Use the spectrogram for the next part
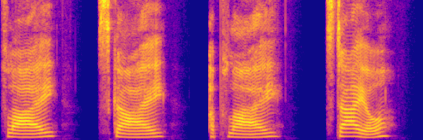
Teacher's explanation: they close a bit when moving to the the I position the tongue is relaxed and it moves from a flat to high position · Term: eye sound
